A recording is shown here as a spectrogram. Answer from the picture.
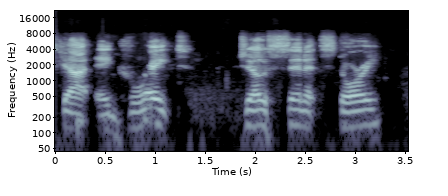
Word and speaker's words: Sinnott: So this is a signed Joe Sinnott copy of Spellbound. Well, if he signed it for you, then you ought to know his real name is pronounced Sin Not.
